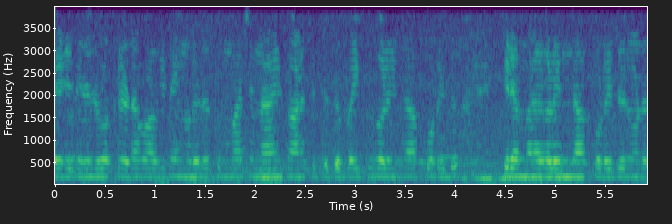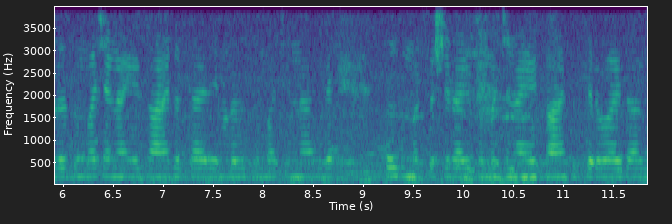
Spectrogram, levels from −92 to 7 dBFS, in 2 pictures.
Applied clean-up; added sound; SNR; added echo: none; none; none; none.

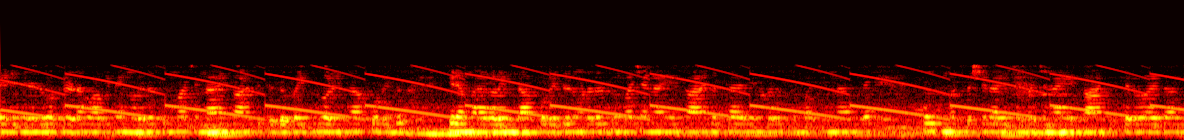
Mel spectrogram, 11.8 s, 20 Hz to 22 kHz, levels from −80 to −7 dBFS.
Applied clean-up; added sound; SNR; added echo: none; Alarm; 13 dB; reverberation time 0.6 s.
